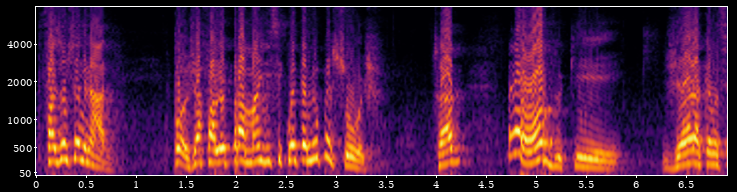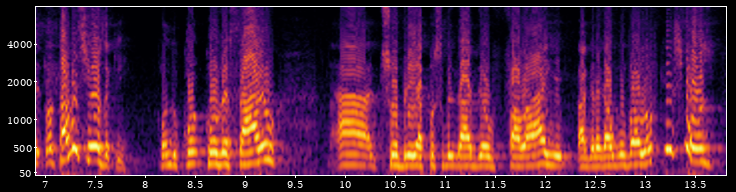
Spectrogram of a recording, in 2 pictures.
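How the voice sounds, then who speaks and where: A Brazilian man with a high, expressive voice talks briskly about how he gets himself ready, speaking casually and with lots of energy. As a course participant sharing his method, he uses plenty of slang and tag questions, and his accent is Brazilian Portuguese.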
